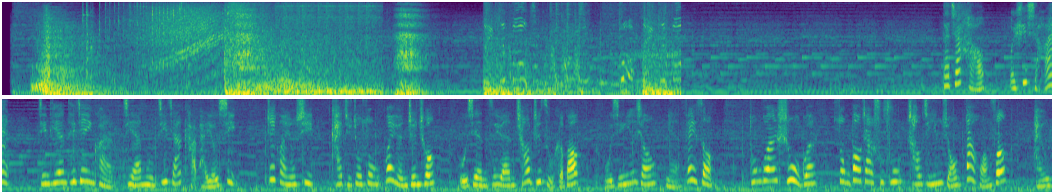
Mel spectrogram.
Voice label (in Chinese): 游戏角色, 女; 塔尔战纪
